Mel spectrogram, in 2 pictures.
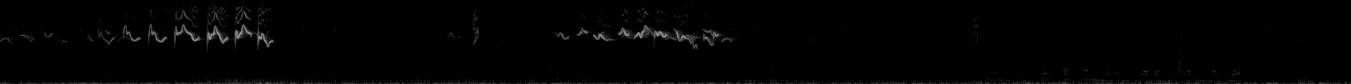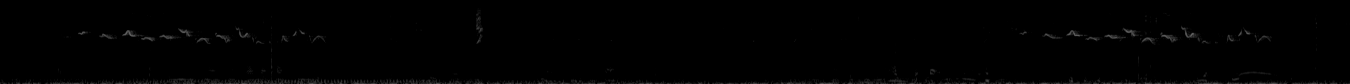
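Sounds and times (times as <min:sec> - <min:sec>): bird warbling song: 0:00.0 - 0:27.0
faint clicks: 0:09.4 - 0:12.0, 0:13.3 - 0:14.2, 0:19.9 - 0:20.8, 0:21.4 - 0:22.3, 0:25.8 - 0:27.0.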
